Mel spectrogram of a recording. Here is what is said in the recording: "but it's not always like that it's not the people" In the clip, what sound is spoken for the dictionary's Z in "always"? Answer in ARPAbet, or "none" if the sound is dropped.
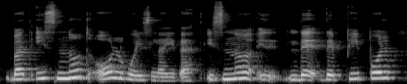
S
